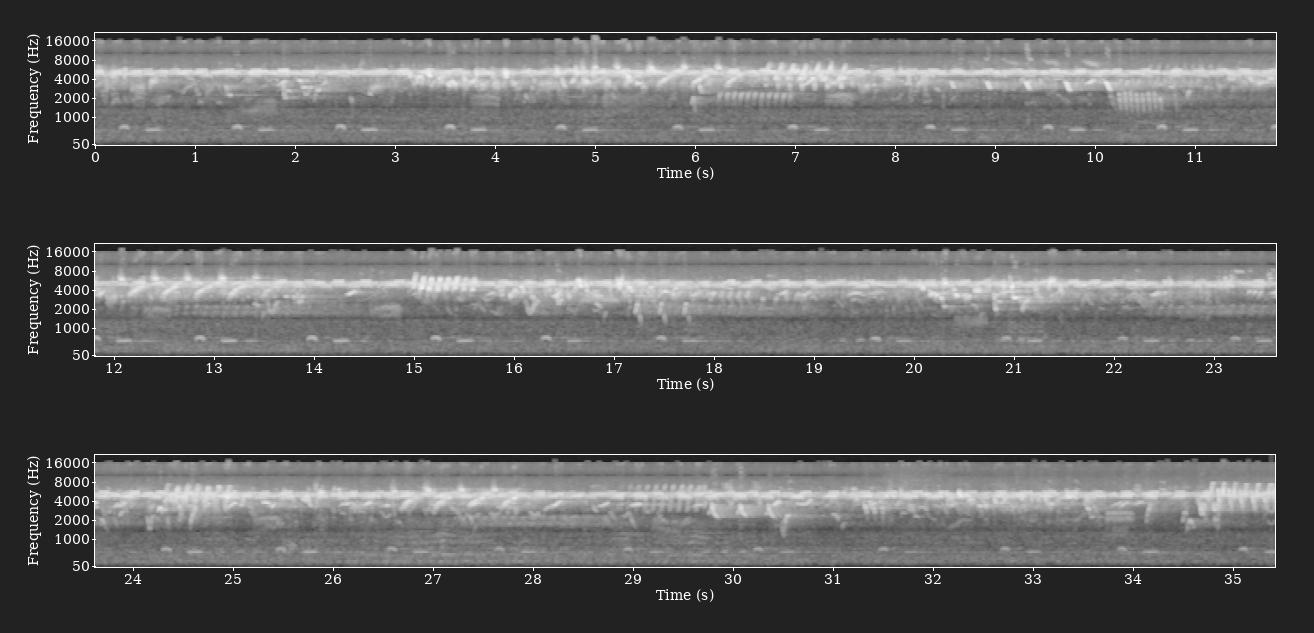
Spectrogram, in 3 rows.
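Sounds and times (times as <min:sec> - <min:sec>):
forest nature sounds in 3D: 0:00.0 - 0:35.4.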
